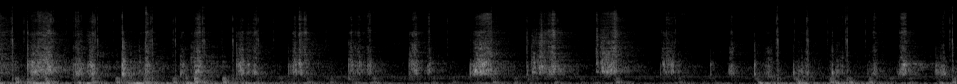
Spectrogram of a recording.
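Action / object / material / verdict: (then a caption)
scrape / stretched canvas print scraped with a metal palette knife / canvas / none. A palette knife held in the fingers scrapes and scratches along the surface of a large stretched canvas giclee print lying flat. Short, irregular rasping strokes repeat at roughly 100 per minute, each a bright, dry scratch with a mid-range edge, over a faint low rumble.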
